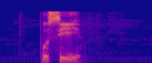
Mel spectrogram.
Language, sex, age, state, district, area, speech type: Santali, male, 18-30, West Bengal, Purba Bardhaman, rural, read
